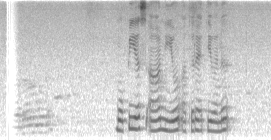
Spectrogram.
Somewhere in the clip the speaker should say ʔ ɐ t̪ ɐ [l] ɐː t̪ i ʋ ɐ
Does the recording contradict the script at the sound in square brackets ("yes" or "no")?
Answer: yes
